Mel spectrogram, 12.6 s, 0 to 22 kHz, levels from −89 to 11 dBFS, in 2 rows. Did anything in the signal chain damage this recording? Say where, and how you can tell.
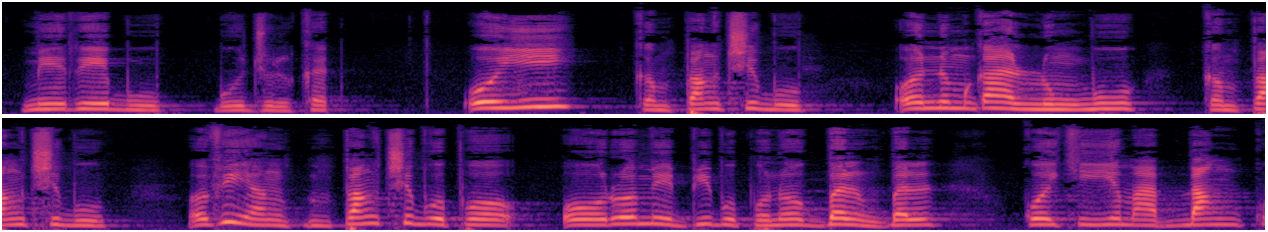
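Yes. Throughout the speech the sound is swirly and hollow, with a smeared quality and softened attacks on consonant onsets, more degraded than a single MP3 pass at 96 kbit/s should leave it, even though content still reaches about 20.8 kHz. This points to the codec stage, likely generation loss from around seven successive decode and re-encode passes: each pass quantises again on a shifted frame grid, so noise and spectral holes accumulate.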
